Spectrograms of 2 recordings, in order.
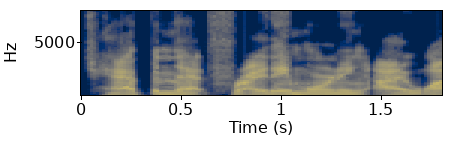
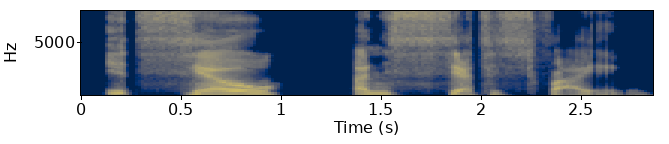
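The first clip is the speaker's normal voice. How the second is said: coaxing, goading, baiting character voice. Giving a race headline, imitating a movie poker villain: Teddy KGB voice. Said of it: "I'm going to try to do my, uh, impression here".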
